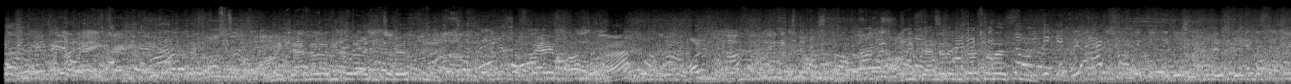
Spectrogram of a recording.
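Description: Crowd chatter: many people talking at once, overlapping voices with no single speaker standing out, at a steady level.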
